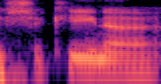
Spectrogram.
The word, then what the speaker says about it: Shechinah: butcher your last name so did I pronounce it okay yeah you did I'm not um I'm quite open with it um people say Shekinah as well and it's whatever people say it's fine so tell us there's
